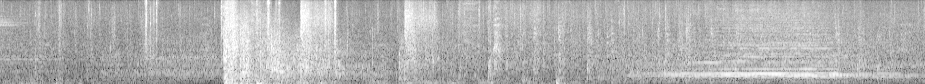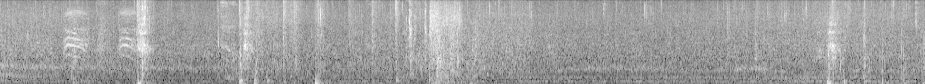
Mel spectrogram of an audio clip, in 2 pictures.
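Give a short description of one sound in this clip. Footsteps crunch over rubble and grass.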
